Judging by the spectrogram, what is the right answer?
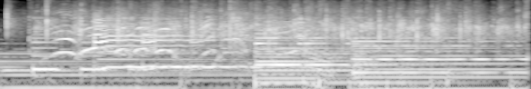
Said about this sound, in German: Applaus dafür.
